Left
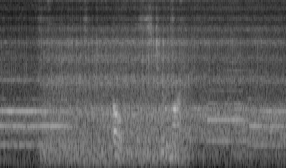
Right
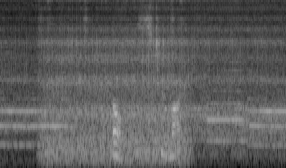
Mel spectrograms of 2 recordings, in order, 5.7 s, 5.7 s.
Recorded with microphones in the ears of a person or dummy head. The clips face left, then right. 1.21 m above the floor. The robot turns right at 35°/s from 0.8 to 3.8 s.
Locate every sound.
2.2 s a man speaking: 80° right, 0.7 m; by 3.7 s 30° right, 0.7 m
